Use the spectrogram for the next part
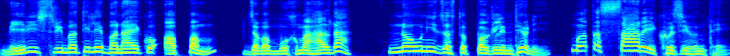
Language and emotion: Nepali, happy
